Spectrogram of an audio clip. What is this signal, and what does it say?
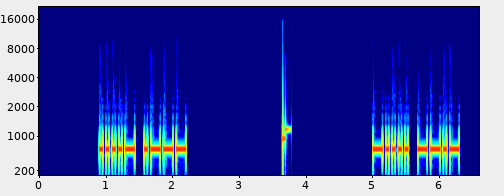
Morse code, heard as a keyed tone, about 25 wpm, 700 Hz. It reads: 4 J 6 Q
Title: Single-Letter Single-Number 25wpm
